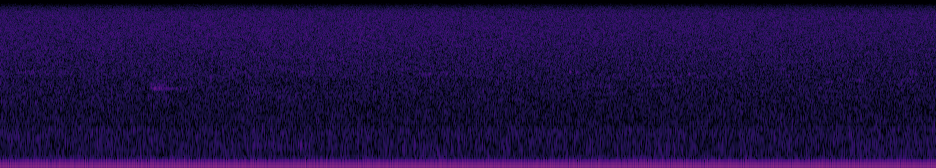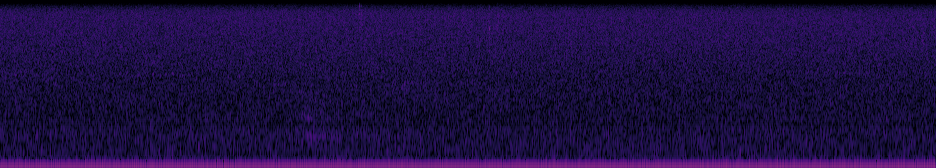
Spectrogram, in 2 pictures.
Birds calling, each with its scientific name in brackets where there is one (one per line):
Great Crested Flycatcher (Myiarchus crinitus)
